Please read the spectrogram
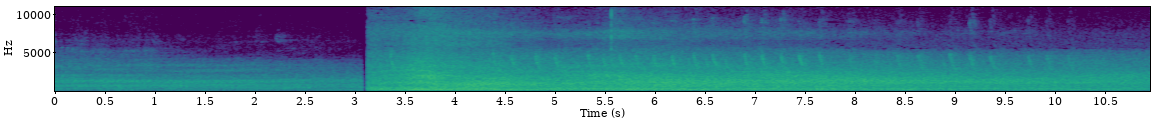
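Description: Steady hum of road traffic, then an abrupt cut about three seconds in to louder street ambience: a car passing, and small birds chirping over and over.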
